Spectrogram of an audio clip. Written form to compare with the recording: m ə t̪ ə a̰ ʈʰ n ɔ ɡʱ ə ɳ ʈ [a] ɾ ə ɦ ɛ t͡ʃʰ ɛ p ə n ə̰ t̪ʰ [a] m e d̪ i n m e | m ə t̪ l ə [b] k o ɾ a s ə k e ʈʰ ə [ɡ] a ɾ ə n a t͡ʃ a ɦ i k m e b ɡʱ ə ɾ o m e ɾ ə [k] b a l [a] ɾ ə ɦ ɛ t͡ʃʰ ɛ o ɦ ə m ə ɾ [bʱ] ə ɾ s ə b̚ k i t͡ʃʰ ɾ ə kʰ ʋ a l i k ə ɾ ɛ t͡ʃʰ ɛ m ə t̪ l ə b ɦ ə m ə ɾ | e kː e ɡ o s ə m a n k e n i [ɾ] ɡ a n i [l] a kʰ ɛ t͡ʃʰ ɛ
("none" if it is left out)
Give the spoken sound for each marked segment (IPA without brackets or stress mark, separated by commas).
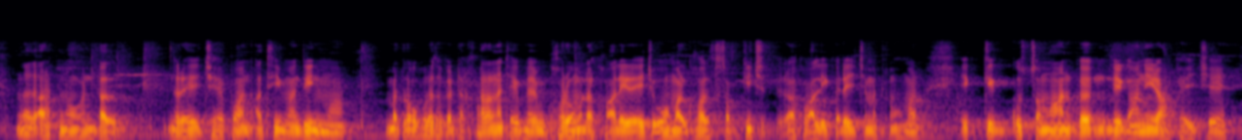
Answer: a, i, b, k, kʰ, i, ɡʱ, ɾ, ɾ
